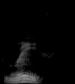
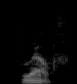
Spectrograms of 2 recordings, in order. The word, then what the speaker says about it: Ralph: So, I discovered his name's actually pronounced Ralph Fiennes, even though it's spelled as if it's Ralph.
